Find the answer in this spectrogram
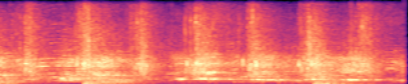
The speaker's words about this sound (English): NCFC loyalists showered the crowd with their favorite game day chants.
